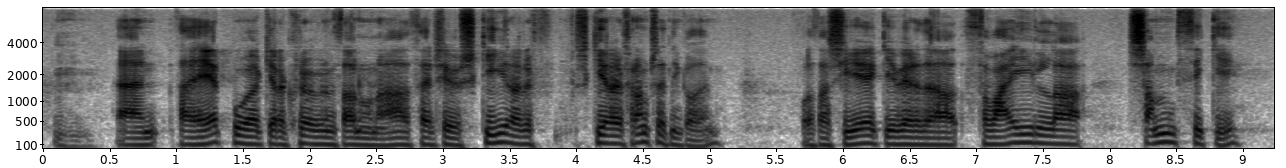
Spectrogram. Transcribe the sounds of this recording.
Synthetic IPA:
ɛnθaðɛɾpuːaðcɛːɾakʰɾœːvʏɾʏmθaðnuːnaːðθejɾ̥sjɛʏ̥sciːɾaɾɪsciːɾaɾɪfɾamsajt̪niŋkawðɛm | ɔ̰ɣθaðsjɛɛhcɪvɛɾðɪaðθvaːjla | samθɪcɪ

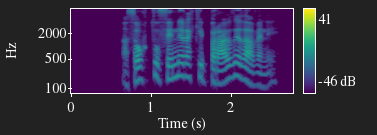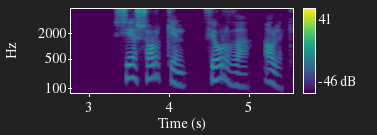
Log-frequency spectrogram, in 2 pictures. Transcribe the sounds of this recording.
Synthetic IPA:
aðθowht̪θufɪnːɪɾɛhcɪpɾaɣðɪðaːvɛnːɪ | sjɛsɔɾcɪn | fjowɾðaaːwlejhcɪ̥

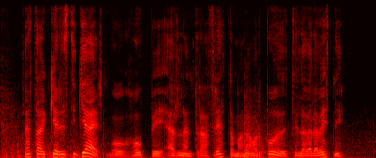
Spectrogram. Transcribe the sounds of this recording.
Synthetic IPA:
θɛht̪acɛɾðɪst̪icaːjɾ̥ɔɣɦoːwpɪʔɛ̰ɾlɛnt̪ɾafɾjɛːht̪amanːavaɾpɔːðɪt̪ʰɪlaðvɛːɾaveht̪nɪ

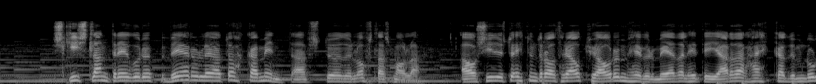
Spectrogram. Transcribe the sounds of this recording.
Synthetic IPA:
scist̪lant̪ːɾɛːɣʏɾʏhpvɛːɾʏlɛɣat̪œhkamɪnt̪av̥st̪œːðʏlɔfst̪lasma̰ːwla̰ | awsiːðʏst̪ʏejt̪hʏnt̪ɾaɔθɾjaːwt̪ʰjœaːwɾʏmɦɛvʏɾmɛːðalhɪt̪ɪjaɾðaɾ̥ɦajhkaðʏmnu

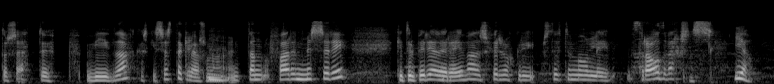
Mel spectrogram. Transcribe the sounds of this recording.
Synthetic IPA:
t̪asɛ̰ht̪ʏhpviːðakʰanscɪsjɛst̪aklɛɣasɔːna̰ʔʏ̰nt̪anfaːɾɪnmɪsːɛɾɪcɛːt̪ʏɾpɪɾjaðɪɾeːjvaðɛnsfɪɾɪɾɔkʏɾist̪ʏht̪ʏmaːwlɪθɾaːwðvɛr̥ksansjaːw

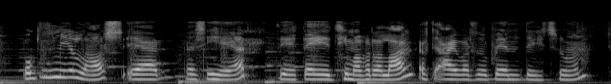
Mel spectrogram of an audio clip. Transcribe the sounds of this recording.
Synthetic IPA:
powc̬ɪnmiɛɾlasɛɾθɛsːɪçɛɾt̪ɪht̪eːjðɪt̪ʰiːmafaɾðalaɣɛft̪ɪɾaːjvaɾ̥θɔpɪnt̪ɪht̪sɔanː

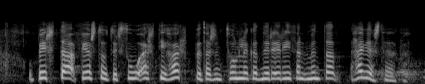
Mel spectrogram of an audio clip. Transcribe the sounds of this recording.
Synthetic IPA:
ɔɣpɪr̥t̪apjœst̪owt̪ɪɾ̥θuɛr̥t̪iɦœr̥pʏθasɛmt̪ʰownlejkat̪nɪɾɛɾiθanːmʏnt̪aðɦɛvjast̪ɪθɛhkʰva

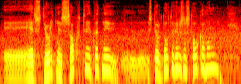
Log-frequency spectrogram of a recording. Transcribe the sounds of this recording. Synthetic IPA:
ɛɾ̥st̪jowɾt̪nɪnsawht̪vɪðkʰvɛt̪nɪɣ | st̪jowɾt̪owht̪ʏɾfɛlsɪnst̪ʰoːwkamawln

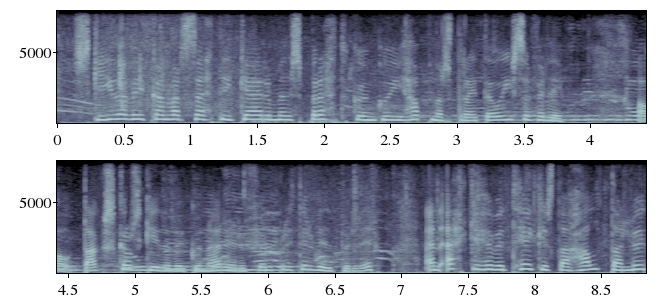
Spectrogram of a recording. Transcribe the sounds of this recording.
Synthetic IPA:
sciːðavɪːkanvaɾ̥sɛht̪icajɾɪmɛðspɾɛht̪kœɥŋkʏiɦapnaɾst̪ɾaːjt̪ɪawiːsafɪɾðɪawt̪akskɾawsciːðavɪːkʏnaɾɛɾʏfjœlpɾɪht̪ɪɾvɪðpʏɾðɪɾ̥ɛ̰nʔɛhcɪɦɛvʏt̪ʰɛːcɪst̪aðɦalt̪alʏː

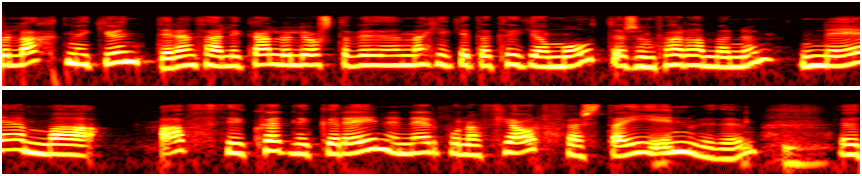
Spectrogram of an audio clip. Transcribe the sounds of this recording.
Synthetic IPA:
vʏlaxt̪mɪːcʏnt̪ɪɾɛnθaliːkaaːlvɪljowst̪aðvɪðhœðʏmɛhcɪcɛːt̪at̪ʰɛːcɪawmoːwt̪ɛsʏmfɛɾðamœnːʏmnɛːma | afθikʰvɛt̪̚nɪkɾeːjnɪnɛɾpuːnafjawɾ̥fɛst̪aiɪnvɪðʏm

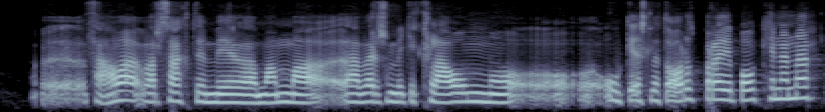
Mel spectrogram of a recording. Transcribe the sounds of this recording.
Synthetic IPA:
θavavaɾ̥saxt̪ʏmɪɣaðmamːaθaðvajɾʏsɔmiːcɪkʰlaːwmɔɣ̰o̰wcɛst̪lɛht̪ɔɾðpɾajðɪpoːwcʰɪnːɪnːaɾ̥

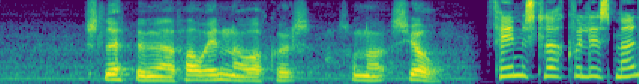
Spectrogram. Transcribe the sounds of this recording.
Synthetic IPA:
st̪lʏhpʏmɛðafaːwɪnːawɔhkvɛɾ̥ | swɔːnasjoːw | fɪmst̪lœhkvɪlɪsmɛn

